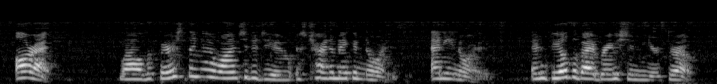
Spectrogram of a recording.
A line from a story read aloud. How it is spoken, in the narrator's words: Miss Carey sighed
